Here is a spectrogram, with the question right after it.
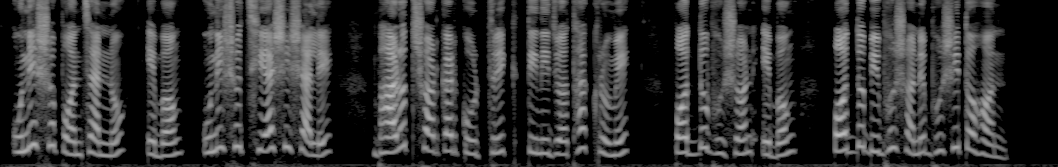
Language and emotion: Bengali, neutral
